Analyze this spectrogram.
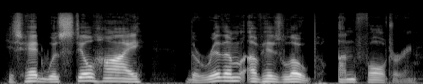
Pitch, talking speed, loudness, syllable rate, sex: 120 Hz, 155 wpm, -17 LUFS, 3.8 syllables/s, male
